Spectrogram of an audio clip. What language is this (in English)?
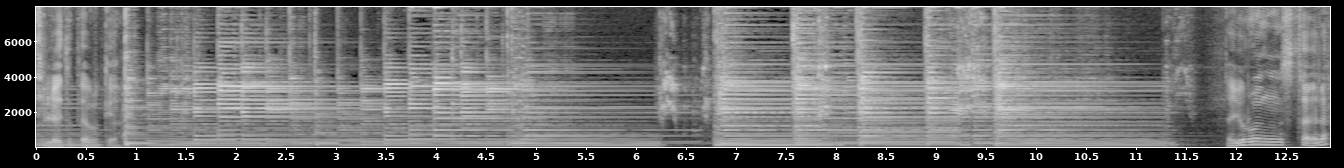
Korean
